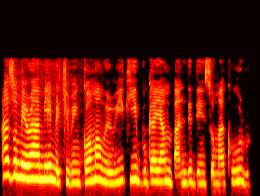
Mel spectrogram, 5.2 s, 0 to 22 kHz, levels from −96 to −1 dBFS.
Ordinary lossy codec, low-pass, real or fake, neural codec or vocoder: none; 7.2 kHz; fake; vocoder, 44.1 kHz, 128 mel bands, Pupu-Vocoder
